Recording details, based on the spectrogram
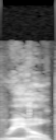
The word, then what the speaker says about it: Rio: R-I-O. It's spelled like Rio, but it's Rio.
